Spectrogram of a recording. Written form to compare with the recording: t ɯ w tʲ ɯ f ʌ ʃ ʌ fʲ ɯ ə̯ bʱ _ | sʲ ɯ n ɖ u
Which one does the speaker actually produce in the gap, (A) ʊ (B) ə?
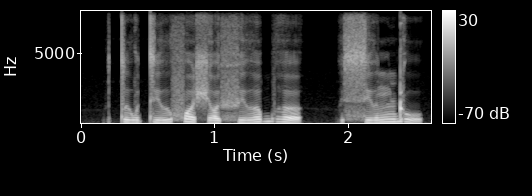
B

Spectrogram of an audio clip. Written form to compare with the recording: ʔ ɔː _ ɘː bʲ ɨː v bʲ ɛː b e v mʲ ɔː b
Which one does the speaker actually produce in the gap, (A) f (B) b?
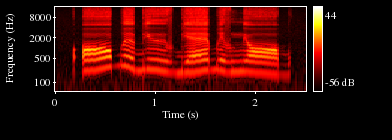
B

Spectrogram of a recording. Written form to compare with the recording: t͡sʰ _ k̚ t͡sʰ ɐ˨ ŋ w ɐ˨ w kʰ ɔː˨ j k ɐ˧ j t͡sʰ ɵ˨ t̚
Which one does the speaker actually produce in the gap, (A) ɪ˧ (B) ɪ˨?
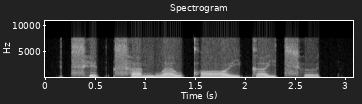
A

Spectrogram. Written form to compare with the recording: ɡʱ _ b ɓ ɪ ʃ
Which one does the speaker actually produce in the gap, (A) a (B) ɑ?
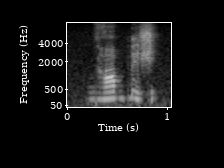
B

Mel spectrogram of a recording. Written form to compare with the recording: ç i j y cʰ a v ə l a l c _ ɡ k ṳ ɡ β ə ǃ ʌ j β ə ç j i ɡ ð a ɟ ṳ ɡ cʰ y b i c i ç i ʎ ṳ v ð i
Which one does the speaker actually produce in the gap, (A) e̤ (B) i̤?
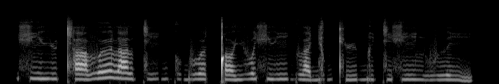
B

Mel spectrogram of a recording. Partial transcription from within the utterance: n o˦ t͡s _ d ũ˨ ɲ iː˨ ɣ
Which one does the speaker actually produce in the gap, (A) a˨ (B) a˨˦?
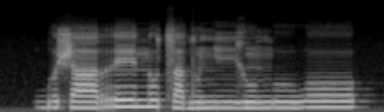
A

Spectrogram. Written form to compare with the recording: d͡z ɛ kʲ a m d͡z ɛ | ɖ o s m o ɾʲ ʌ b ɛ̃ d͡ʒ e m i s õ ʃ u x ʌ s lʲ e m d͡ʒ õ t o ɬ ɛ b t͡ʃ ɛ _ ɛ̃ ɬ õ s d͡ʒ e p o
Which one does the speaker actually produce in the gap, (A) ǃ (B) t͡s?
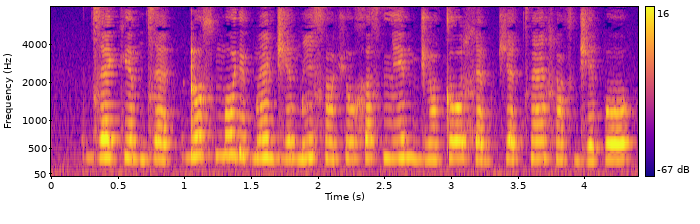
B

